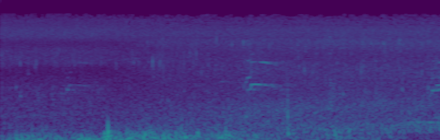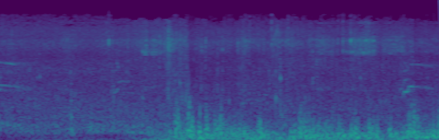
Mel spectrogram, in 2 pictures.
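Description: Wind buffeting the microphone over the rush of a shallow creek, growing louder about six seconds in.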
